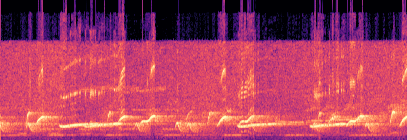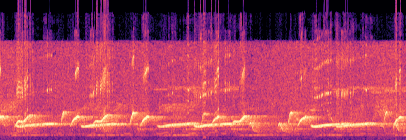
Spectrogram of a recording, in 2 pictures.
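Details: Rufous-browed babbler, Pellorneum capistratum, sharing the scene with Horsfield's babbler: a busy chorus of rising, clear whistles strung in rapid phrases, ongoing for ten seconds, with a faint steady low tone beneath.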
